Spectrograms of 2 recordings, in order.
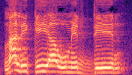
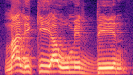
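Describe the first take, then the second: First: The vowel after the m is short. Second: The same.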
